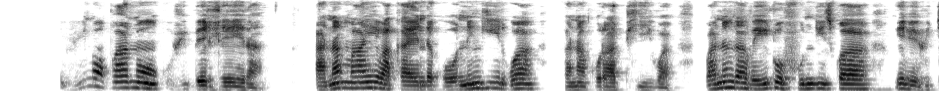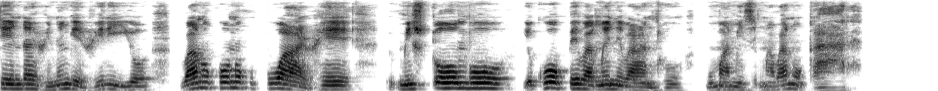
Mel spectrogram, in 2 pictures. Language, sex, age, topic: Ndau, female, 36-49, health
